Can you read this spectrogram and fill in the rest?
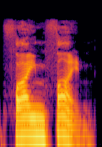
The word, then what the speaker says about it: Fifine: that the company's name is actually Fine Fine. Which makes no sense because it's spelled F-I-F-I-N-E, which to me is fine. Yeah, but apparently it's fine.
